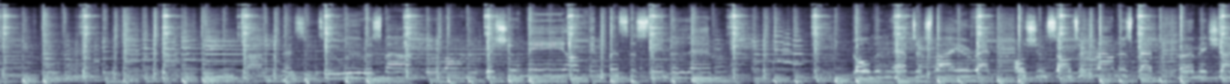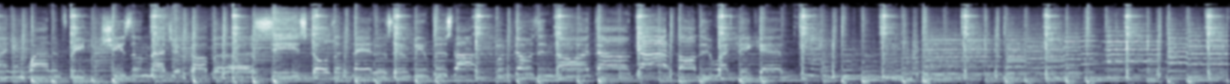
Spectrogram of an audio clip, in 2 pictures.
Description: Well let’s try creating a short AI song.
